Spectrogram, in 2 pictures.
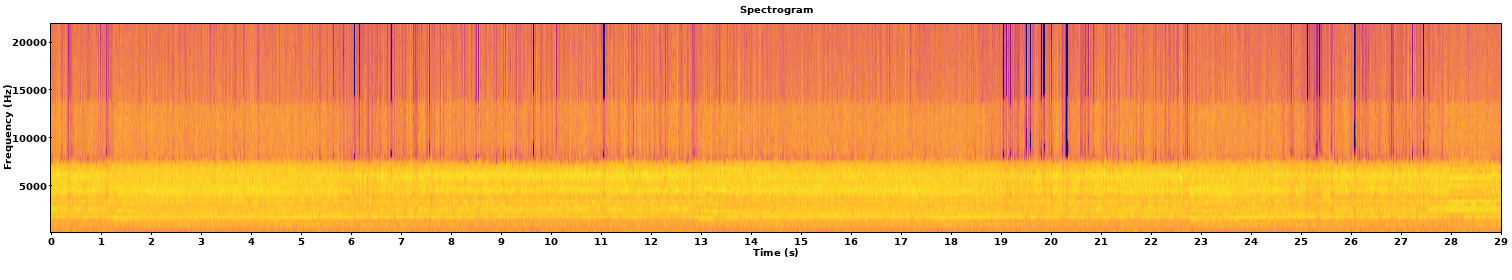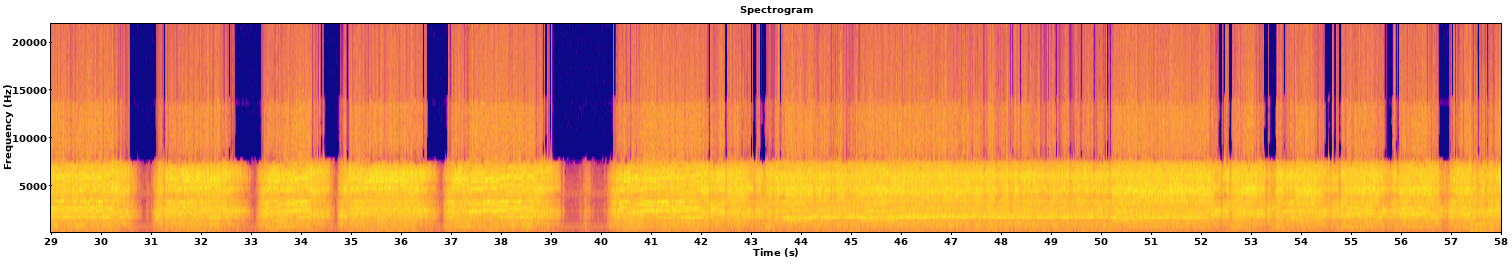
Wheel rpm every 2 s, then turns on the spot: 230, 210, 230, 230, 230, 230, 220, 210, 210, 230, 230, 230, 230, 230, 210, 110, 120, 140, 130, 90, 170, 160, 220, 230, 230, 210, 150, 150, 150.
none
